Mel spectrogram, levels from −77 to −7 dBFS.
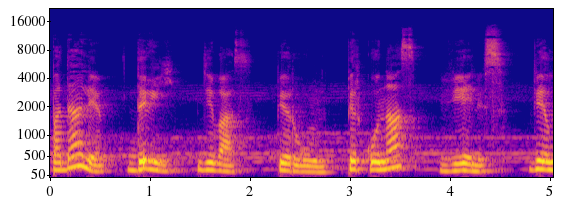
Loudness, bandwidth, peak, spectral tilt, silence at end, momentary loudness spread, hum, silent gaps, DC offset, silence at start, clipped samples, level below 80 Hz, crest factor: -18 LUFS; 13.5 kHz; -2 dBFS; -6.5 dB/octave; 0 s; 14 LU; none; none; under 0.1%; 0 s; under 0.1%; -58 dBFS; 16 dB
